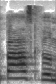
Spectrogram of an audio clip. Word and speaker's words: Basciville: What does Basciville mean, by the way? And are we saying it right? – Yeah, absolutely. Iron fair play. You're not calling us Basciville or basketball or yeah. We've had it all.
